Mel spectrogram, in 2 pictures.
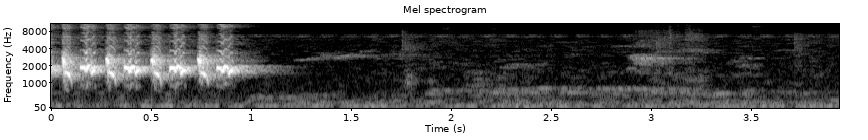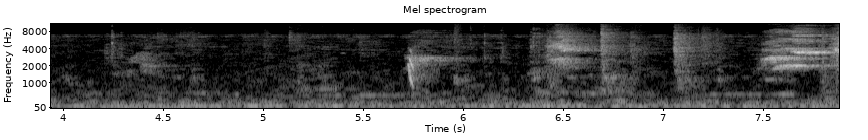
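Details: Yellow-vented bulbul, recorded in the morning, giving a long rolling 'ropel' song used as a lure to attract birds: one loud, bubbly, richly warbled burst in the first second, then near silence with scattered short chirps and a brief phrase at the end.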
